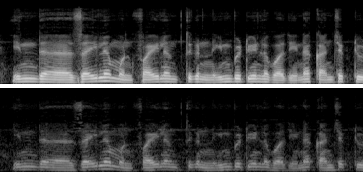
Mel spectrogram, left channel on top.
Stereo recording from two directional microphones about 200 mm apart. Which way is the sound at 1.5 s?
45° left (ahead or behind).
